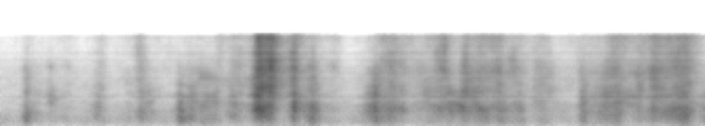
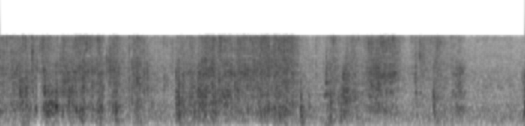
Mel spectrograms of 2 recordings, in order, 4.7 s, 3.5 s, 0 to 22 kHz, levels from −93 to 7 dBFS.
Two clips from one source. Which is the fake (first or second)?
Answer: first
